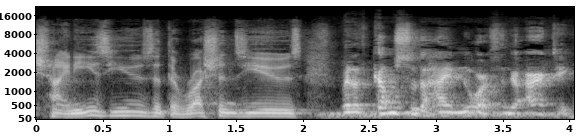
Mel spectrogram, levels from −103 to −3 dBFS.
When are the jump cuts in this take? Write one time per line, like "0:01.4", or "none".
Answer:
0:02.1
